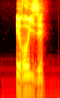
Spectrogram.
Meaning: to heroize
- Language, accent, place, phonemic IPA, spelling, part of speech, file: French, France, Lyon, /e.ʁɔ.i.ze/, héroïser, verb, LL-Q150 (fra)-héroïser.wav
